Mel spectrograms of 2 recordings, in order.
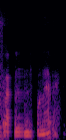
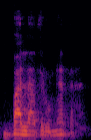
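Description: First: "balandronada" with an added n, ba-lan-dro-na-da; the mistaken form, "balandronada" with n; wrong pronunciation. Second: "baladronada" without n, slowly, ba-la-dro-na-da; correct pronunciation. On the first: Host admits his old error, saying balandronada with n. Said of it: "yo decía balandronada". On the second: Host slowly corrects himself, baladronada without the n. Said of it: "es sin la N". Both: Shown as a demonstration.

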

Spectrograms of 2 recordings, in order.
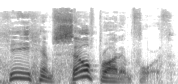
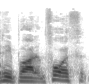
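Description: First: "himself" drawn out and emphatic; stress on HIMSELF. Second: Said in the usual way. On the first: Shown as a demonstration. Teacher showing the Hebrew emphasis to the class, stressing HIMSELF. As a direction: lean slowly on "himself". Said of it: "it puts an emphasis". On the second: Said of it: "if it just said".

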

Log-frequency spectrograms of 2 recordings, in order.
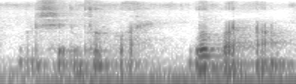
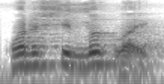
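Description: First: Whispered repeat of "what does she look like"; hushed, thinking under the breath; covert muttering. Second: Said in the usual way. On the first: Retold or imitated. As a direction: whisper it to yourself while stalling. Mulls question covertly to himself. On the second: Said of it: "the responder's like".

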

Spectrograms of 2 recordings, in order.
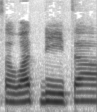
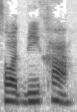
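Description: First: Long-drawn Northern Thai lilt, rising on เจ้า; Northern Thai accent. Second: Said in the usual way. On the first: Shown as a demonstration. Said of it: "ต้องพูดยาวๆลากเสียงยาวๆ". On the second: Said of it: "สวัสดีค่ะ เป็นคำทักทาย".

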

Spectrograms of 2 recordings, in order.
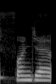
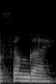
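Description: First: Fungi said as "FUN-jai"; soft-g pronunciation. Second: Fungi said as "FUN-gai"; hard-g pronunciation. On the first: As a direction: say fungi with a j sound, like "jai" at the end. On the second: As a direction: say fungi with a hard g, like "guy" at the end. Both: Shown as a demonstration. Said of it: "Is it fungi or fungi?".

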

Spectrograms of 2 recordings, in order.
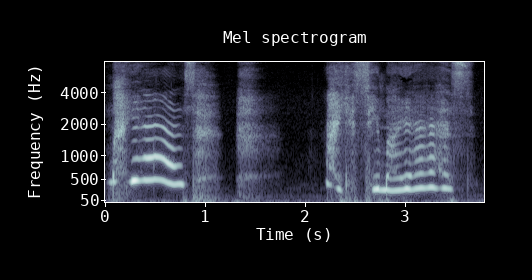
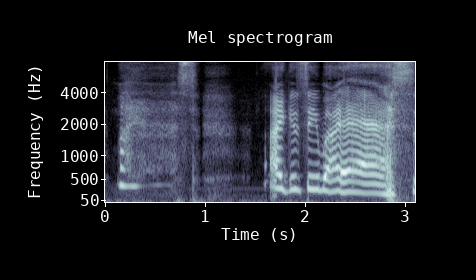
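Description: First: High, wailing movie-line imitation; tiny, tearful melodramatic squeak; Meryl Streep. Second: Hammed-up horror, building from faint to full voice; Meryl Streep. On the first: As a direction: whimper it high and softly in mock horror. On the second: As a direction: begin tiny and high, then cry out the last line. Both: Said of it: "the perfect, you know, Meryl Streep way".

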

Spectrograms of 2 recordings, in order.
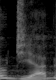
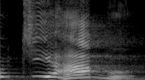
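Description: First: Light rising question, half to himself; tentative rising "É o diabo?"; wondering question. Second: High, loud, slow "É o diabo." landing hard on diabo; slow emphatic "É o diabo." with falling end; firm declaration. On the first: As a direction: ask it as a sudden suspicion. Realizing mid-conversation with God. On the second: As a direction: declare it as a revelation. Answering his own question firmly. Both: Retold or imitated.

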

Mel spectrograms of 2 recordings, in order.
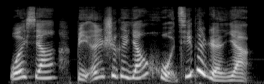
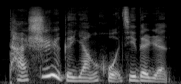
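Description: First: Put-on high, loud child's protest; puzzled little fox. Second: Low, measured confirmation with 是 emphasised; calm father fox. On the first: Little fox wondering where turkeys are, puzzled child voice. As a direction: puzzle aloud like a small child. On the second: Father fox answering his child, calm and low. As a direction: confirm it calmly, like a patient father. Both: A narrator's reading.

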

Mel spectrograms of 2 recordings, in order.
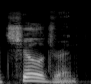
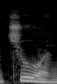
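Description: First: Said in the usual way. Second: Put-on "children" said as "chu'ren", no L or D; Southern pronunciation. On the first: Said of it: "you say children". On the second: Shown as a demonstration. Contrasting dialects, a Southern "chu'ren" for "children". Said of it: "We don't say children".

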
